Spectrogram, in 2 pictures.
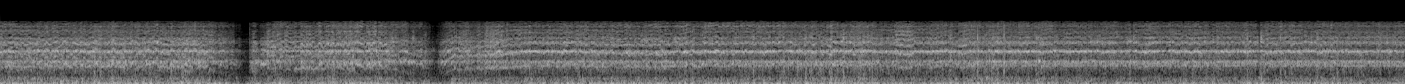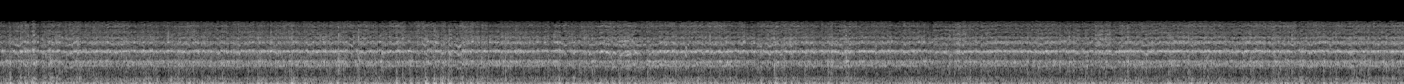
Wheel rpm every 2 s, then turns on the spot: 180, 150, 160, 230, 230, 230, 230, 230, 230, 230, 230, 230, 230, 230.
none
